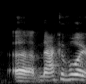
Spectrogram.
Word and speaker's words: McAvoy: Deadpool says, how do you say it, McAvery? – Oh, yeah, no. So, yeah, so, yeah. He makes reference to Xavier, and he's like, so wait, McAvoy or Stewart? – Yeah, there you go.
